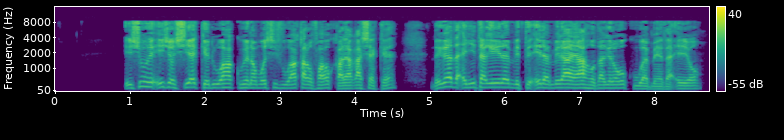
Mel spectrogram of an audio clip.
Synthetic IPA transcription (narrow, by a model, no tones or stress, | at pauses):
iɕoheʔiɕ̬jɔɕjɛkeɾuɔhakuhenamoʃifuwakaɾofaokaɾeaɣaɕɛkɛ | neɣɛːðaʔeɲitaɣeɾɛmeteʔeɾeameɾajaɦoðaɣeɾɔɣokuːamɛða̰ʔejɔ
